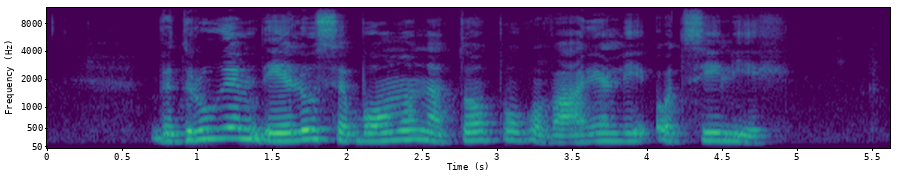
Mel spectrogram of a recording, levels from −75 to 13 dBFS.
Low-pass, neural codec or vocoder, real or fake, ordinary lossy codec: none; none; real; none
